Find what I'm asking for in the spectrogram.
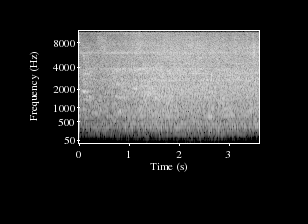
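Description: A Class 159 South Western Railway diesel unit, 159103, pulls into a Devon station, a loud steady broadband rumble and rush that swells slightly and holds close by.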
